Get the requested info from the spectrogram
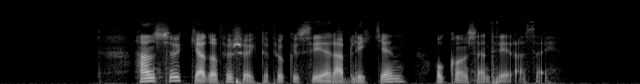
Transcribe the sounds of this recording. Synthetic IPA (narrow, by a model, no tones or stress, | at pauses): hansɵkːad̪əɔfœʂø̰ːk̚t̪əfʊkɵseːɾablʔɪkʰːən | ɔkʰːɔnsɛ̰nt̪ʰɾḛːɾa̰sɛ̰j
